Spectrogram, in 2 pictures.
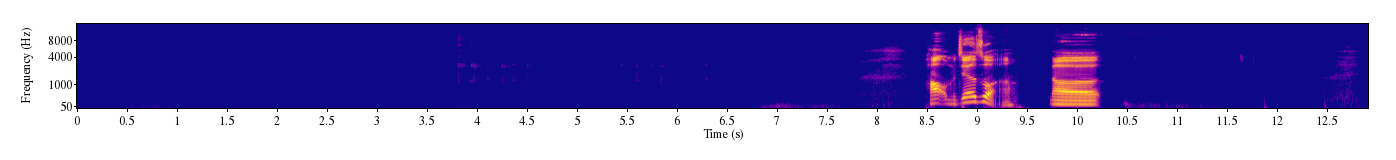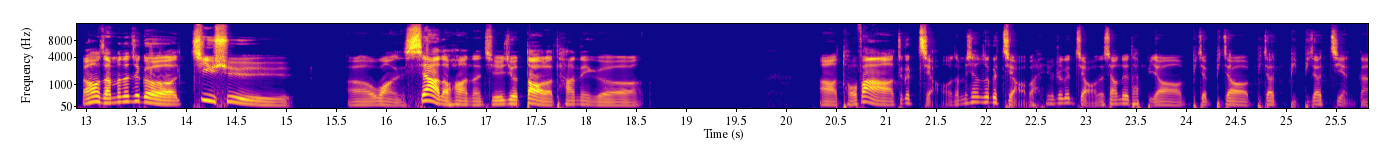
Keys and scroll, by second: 3.7 2, 23.2 shift+f, 23.5 shift+f, 24.3 ctrl+d, 24.5 ctrl+d, 24.8 2, 25.0 2.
